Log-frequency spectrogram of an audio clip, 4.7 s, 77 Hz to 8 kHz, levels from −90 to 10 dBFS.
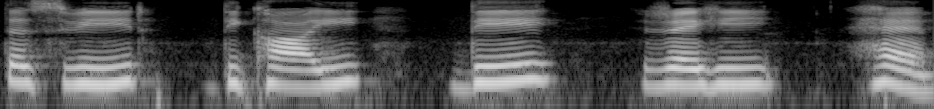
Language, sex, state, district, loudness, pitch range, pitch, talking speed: Hindi, female, Himachal Pradesh, Shimla, -15 LUFS, 215-240 Hz, 225 Hz, 65 wpm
